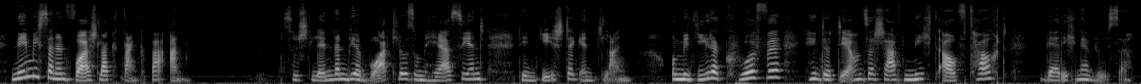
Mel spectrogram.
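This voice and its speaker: A woman reading a first-person story aloud with lively, expressive storytelling. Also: a little high. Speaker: narrator.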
